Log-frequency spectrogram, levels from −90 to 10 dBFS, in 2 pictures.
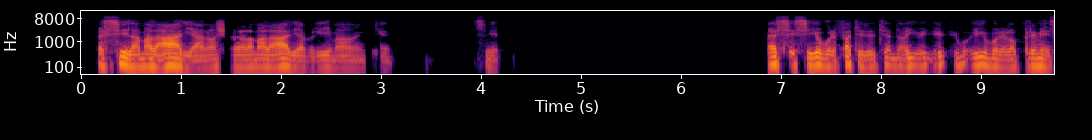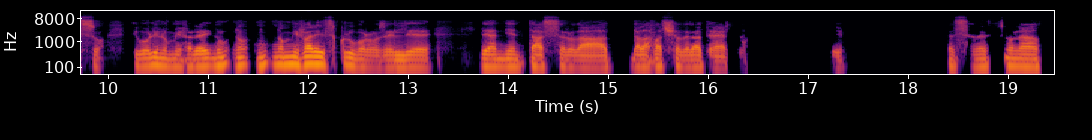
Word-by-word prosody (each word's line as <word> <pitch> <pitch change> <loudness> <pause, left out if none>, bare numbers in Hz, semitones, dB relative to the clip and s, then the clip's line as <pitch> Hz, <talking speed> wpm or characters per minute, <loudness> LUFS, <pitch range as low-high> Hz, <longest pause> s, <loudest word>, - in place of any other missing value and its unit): Eh - - -2
sì, 130 - +3
la 105 -1 +3
malaria, 105 -2 +5
no, 100 +1 -5
c'era 105 0 -6
la 105 - -1
malaria 105 -1 +2
prima 95 +1 -8
anche. 95 -1 -13 0.8
Sì. - - -15 2.7
Eh - - +5
sì, - - -3
sì, 115 - -1
io 125 +1 +5
pure, 110 -3 -2
fatti 105 - 0
t 105 +1 -5
ti 125 - -7
io 115 -2 -7 0.2
io 120 +2 -6
io 130 +3 -9
io 125 +1 0
pure 110 -3 -3
l'ho 105 0 -3
premesso. 115 -2 -4 0.3
Dico 110 +1 -2
lì 125 +2 +3
non 115 -2 -1
mi 105 -1 -4
farei 110 +3 +2
non 120 +3 0
non 125 +2 0
u 125 +3 -1
non 130 0 +2
mi 135 -1 +5
farei 135 +1 +8
scrupolo 105 -5 -2
se 100 +1 -3
le 100 -1 +1 0.5
le 110 - +1
annientassero 105 -1 -1
da 95 -1 +2 0.2
dalla 105 -1 0
faccia 110 -1 -1
della 100 0 +1
terra. 90 -3 -5 0.8
Sì. 95 - -12 1.0
E - - -4
se - - -10
nessuna 110 0 -1
105 Hz, 155 wpm, -23 LUFS, 100-115 Hz, 2.7 s, farei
